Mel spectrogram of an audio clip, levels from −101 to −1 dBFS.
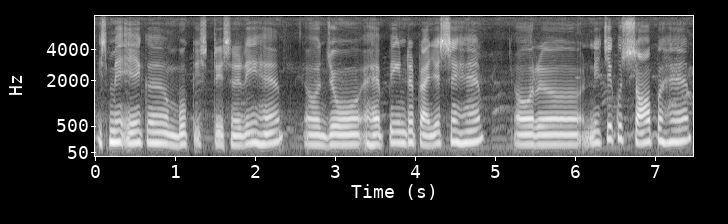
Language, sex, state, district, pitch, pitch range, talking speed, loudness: Hindi, male, Madhya Pradesh, Katni, 180 Hz, 165-205 Hz, 145 wpm, -13 LUFS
